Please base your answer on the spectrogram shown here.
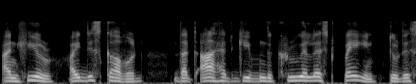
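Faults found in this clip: Concealed Bluetooth headset packet loss over the mSBC link at 2.54–2.60 s: a 67.5 ms gap filled by repeating the best-matching slice of recent waveform, giving a buzzy, full-level held tone and a slight warble on recovery. A second, shorter 15 ms loss follows at 3.70 s.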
